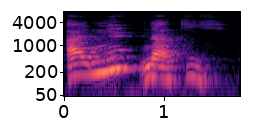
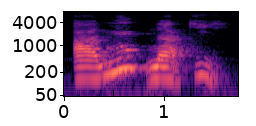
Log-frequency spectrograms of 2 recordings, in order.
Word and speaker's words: Anunnaki: On ne dit pas Anunnaki, on dit Anunnaki avec un U et non pas un OU.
